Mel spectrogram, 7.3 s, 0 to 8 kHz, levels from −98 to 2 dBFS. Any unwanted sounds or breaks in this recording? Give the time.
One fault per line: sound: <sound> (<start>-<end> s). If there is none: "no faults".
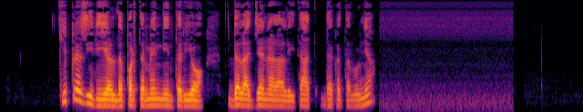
no faults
